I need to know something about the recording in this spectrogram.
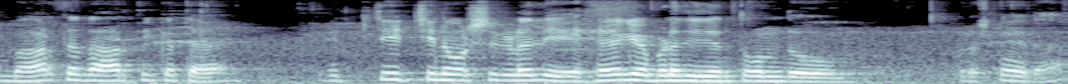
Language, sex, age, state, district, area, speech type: Kannada, male, 45-60, Karnataka, Chikkaballapur, rural, spontaneous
